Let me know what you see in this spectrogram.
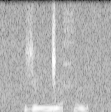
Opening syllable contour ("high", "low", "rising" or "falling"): high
